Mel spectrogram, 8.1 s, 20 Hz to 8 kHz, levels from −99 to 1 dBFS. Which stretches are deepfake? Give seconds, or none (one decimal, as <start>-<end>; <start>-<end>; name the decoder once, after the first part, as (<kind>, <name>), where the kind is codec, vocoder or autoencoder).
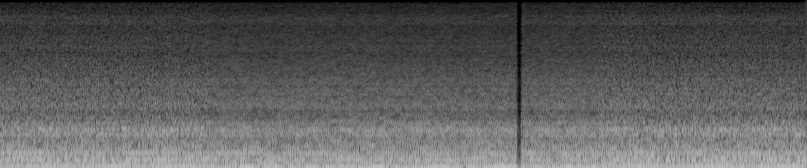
2.1-6.0 (vocoder, Vocos)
